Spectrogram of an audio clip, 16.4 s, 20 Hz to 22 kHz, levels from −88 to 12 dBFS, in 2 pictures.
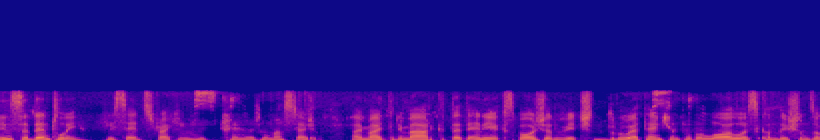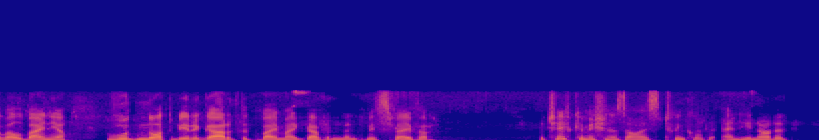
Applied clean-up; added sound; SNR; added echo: neural mask model Resemble Enhance denoiser.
